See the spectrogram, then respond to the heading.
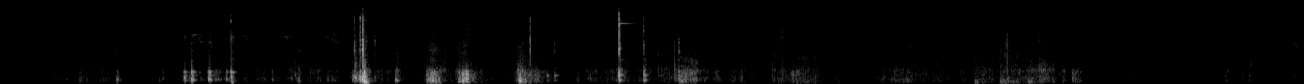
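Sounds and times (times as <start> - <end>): shotgun metal clicks and knocks: 6.2 - 6.6.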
